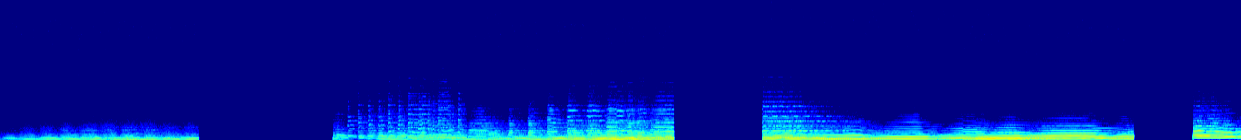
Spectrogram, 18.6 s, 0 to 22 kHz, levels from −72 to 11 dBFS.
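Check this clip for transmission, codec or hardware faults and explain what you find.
Three playback stalls occur, each followed by catch-up at higher speed.

Playback stalls at 2.98–5.00 s (2.0 s), 10.10–11.44 s (1.32 s) and 17.00–17.90 s (0.87 s): the sound cuts to silence mid-flow, then resumes. The likely cause is the player's buffer running dry or its thread being blocked.

Catch-up at higher speed at 5.00–7.00 s (2.0×, pitch up about ten semitones), 11.44–14.44 s (1.1×, up about a semitone and a half) and 17.90 s to the end (2.0×): the player resamples its backlog to recover lost time, so speed and pitch rise together, then settle after the first two.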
